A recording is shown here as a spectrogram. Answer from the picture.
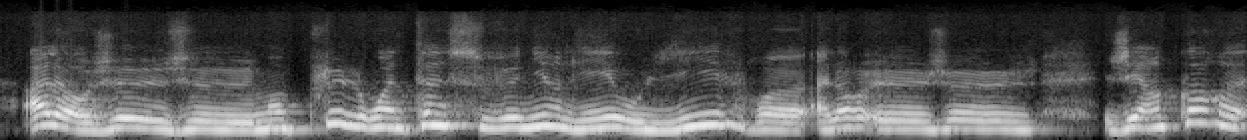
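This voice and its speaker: A woman's medium-pitched voice, very slow in pace, with lively intonation. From Aveyron, southern France. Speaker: book editor and novelist. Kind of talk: interview. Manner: halting, many repetitions and hesitations.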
